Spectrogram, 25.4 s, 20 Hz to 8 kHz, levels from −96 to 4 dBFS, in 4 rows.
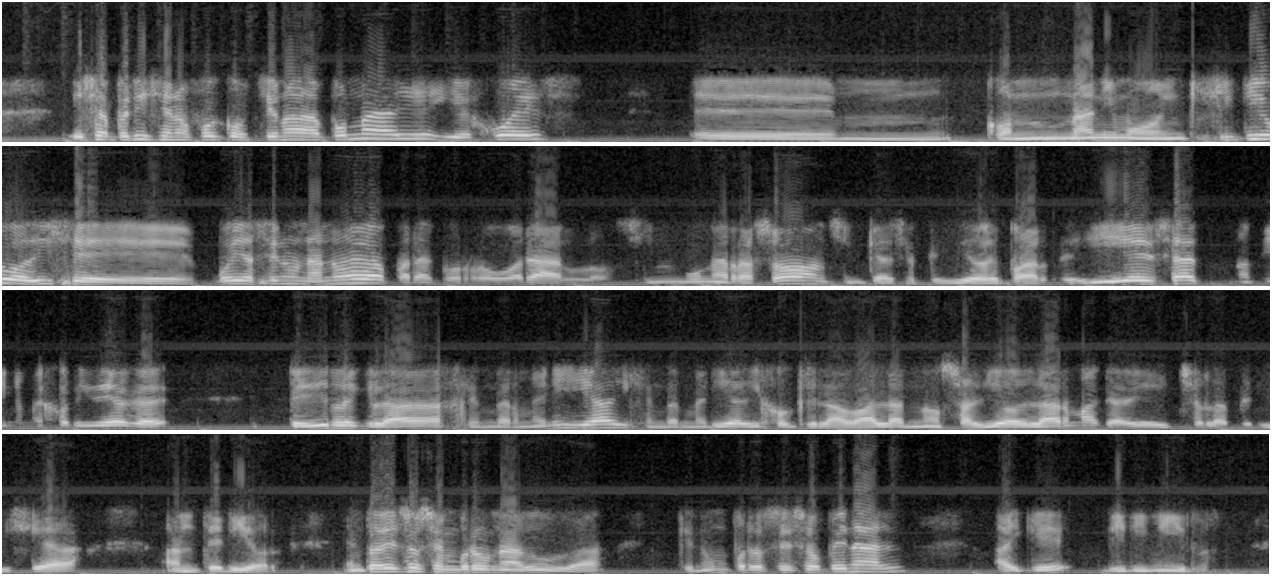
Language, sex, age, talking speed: Spanish, male, 40-59, 175 wpm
